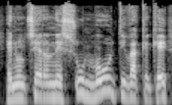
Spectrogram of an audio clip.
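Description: A man voicing a gruff indignant grandfather. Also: on the high side, a little slow, pitched above the performer's own voice, natural voice. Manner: forceful, indignant, declaiming. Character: gruff old grandfather, stubborn and nostalgic. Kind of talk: audiobook character voice.

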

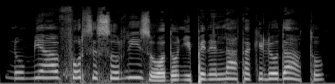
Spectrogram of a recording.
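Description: A woman's voice: sits high, normal speed, no room sound, studio quality, pitched above the performer's own voice, lightly acted. A woman voicing an old male master painter, exclaiming with passion. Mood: anguished. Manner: exclaiming, impassioned.

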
